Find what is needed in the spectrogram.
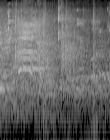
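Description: Basketball dribbled on a hardwood gym floor, a few separate bounces, with faint voices from the crowd in the gym.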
